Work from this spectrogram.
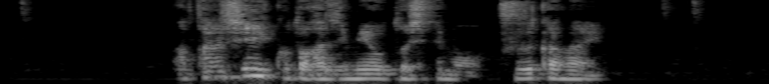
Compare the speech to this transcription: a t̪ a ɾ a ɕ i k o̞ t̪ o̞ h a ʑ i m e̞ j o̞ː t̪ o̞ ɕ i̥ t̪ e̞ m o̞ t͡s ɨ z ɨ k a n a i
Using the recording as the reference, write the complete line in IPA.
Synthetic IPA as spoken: a t̪ a ɾ a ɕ iː k o̞ t̪ o̞ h a ʑ i m e̞ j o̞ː t̪ o̞ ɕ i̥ t̪ e̞ m o̞ t͡s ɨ z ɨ k a n a i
